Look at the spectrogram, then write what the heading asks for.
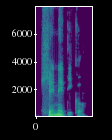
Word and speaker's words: genético: y ser generoso genetics genético con un acento en la segunda es genético enormes gigante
